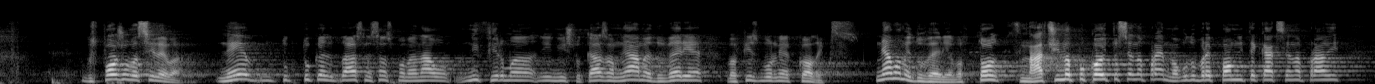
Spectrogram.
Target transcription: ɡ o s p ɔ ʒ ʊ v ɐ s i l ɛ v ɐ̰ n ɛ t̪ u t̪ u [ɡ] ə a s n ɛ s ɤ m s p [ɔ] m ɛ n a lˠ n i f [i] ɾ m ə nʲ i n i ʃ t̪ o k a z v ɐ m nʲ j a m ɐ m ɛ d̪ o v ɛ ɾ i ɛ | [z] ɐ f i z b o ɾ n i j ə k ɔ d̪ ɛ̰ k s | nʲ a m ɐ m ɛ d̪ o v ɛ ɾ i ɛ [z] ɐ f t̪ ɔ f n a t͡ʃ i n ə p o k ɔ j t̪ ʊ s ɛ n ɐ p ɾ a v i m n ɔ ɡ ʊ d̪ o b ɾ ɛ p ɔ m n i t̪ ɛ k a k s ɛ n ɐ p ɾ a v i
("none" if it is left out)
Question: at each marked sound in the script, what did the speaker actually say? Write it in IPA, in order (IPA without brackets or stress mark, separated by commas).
k, o, i, v, v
